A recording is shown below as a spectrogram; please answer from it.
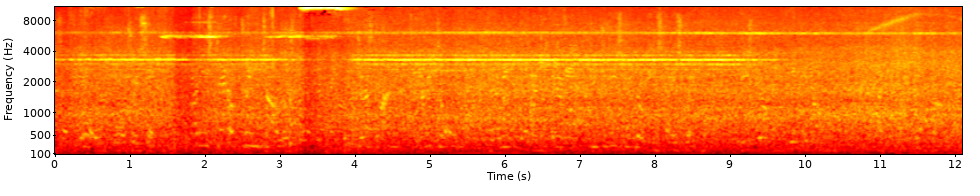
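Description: Loud, steady city traffic and engine noise heard from the upper deck of a moving sightseeing bus, with a faint steady high whine running through it.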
